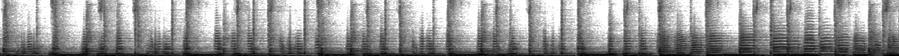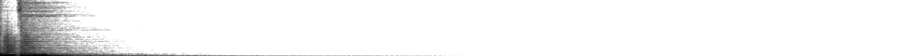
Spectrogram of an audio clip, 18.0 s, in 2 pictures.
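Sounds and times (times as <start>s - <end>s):
banjo playing: 0.0s - 9.4s.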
